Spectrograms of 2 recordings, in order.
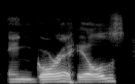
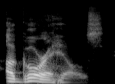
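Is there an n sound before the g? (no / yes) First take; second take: yes; no. First: An n sound comes before the g. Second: No n sound comes before the g. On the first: The speaker calls it wrong. "I'm pronouncing the name of that that place wrong" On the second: The speaker calls it right. "There's no N in there"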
